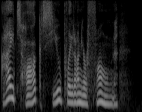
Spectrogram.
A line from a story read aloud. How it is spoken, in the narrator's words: muttered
